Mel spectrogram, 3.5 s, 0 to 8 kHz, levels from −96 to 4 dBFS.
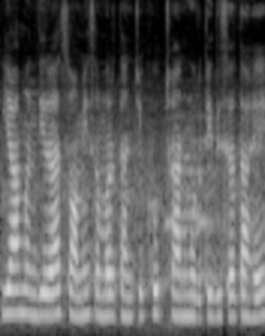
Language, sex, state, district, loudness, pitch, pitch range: Marathi, female, Maharashtra, Pune, -18 LUFS, 195 Hz, 185-200 Hz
